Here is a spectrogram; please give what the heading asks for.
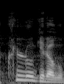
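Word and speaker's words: Klook: 이제 휴가철이니까 휴가계획 한번 짜볼게요 K 룩이라고 있습니다 클룩이라고 발음하는 거는 유지를 하나요 아니면 꺼야 되나 사실 유체도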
